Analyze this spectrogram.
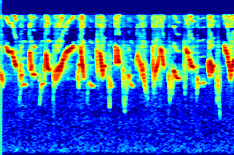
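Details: Young-canary training song from a canary with blackthroat and sanger fill: steady, quick chirped phrases repeated roughly twice a second, high and clear throughout.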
